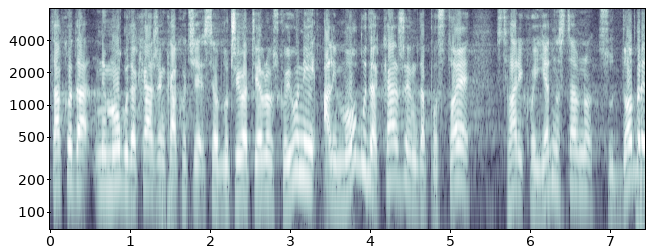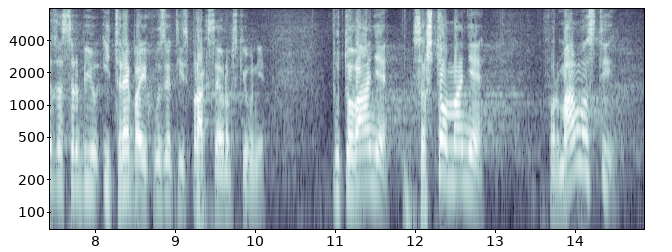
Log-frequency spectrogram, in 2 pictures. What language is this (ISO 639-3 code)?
srp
